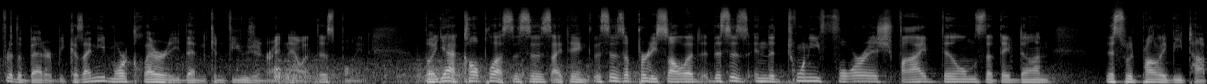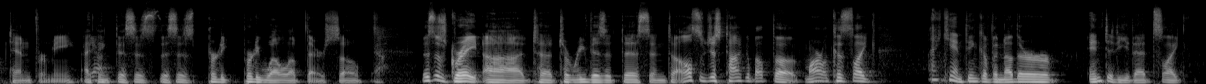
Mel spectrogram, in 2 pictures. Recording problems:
rain or running water; noticeable; throughout; 15 dB below the speech

